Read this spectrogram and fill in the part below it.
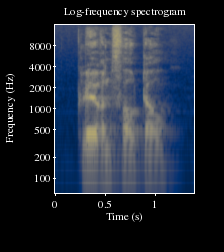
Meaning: a colour photo
- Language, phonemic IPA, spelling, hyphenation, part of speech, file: Dutch, /ˈkløː.rə(n)ˌfoː.toː/, kleurenfoto, kleu‧ren‧fo‧to, noun, Nl-kleurenfoto.ogg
